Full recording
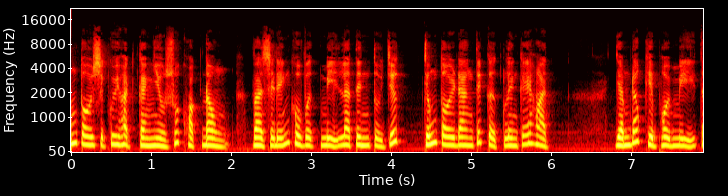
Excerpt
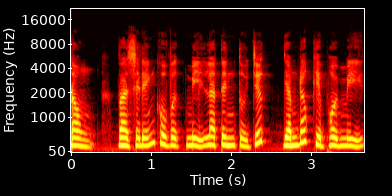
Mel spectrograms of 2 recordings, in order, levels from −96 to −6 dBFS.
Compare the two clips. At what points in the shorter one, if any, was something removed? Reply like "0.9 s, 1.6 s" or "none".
2.6 s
